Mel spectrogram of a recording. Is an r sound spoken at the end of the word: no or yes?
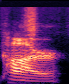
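yes. The word ends with a clear r sound. This is the American way of saying it. "Whereas Americans, they do car. So they have the rhotic"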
